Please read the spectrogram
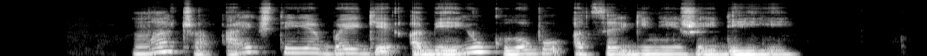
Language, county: Lithuanian, Kaunas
